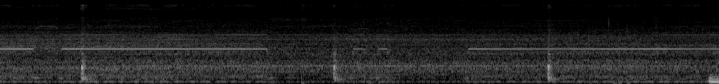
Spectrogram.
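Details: 3D printer two hours into a five-hour print: sharp knocks every two seconds or so over the steady motor hum as the drive wheels try to force filament through a clogged nozzle. Owner suspects bed misalignment jammed it; extruder skipping.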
